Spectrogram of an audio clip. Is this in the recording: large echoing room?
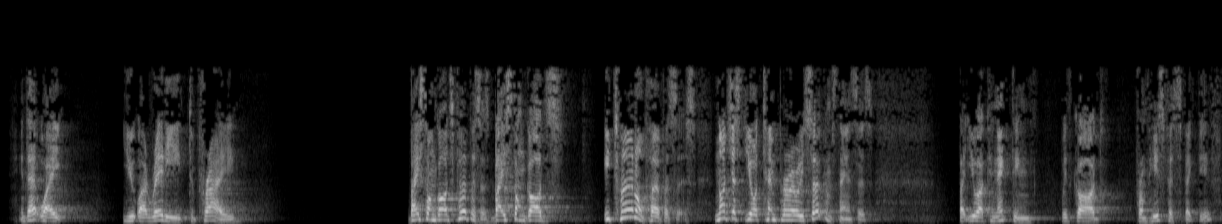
yes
